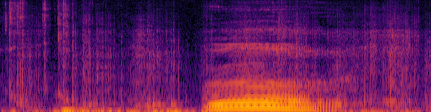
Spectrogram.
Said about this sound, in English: because they love the chewing and the crunching.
